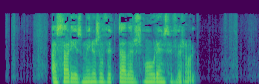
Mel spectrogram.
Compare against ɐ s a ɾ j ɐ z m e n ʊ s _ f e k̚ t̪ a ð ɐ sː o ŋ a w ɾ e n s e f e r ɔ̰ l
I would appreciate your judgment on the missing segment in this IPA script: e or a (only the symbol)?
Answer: a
